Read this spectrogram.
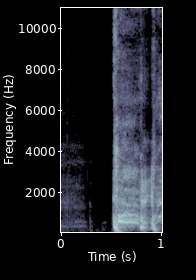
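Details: Persistent post-COVID cough from a speaker who reports feeling lethargic, unwell and low on energy.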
